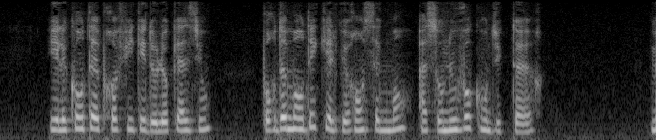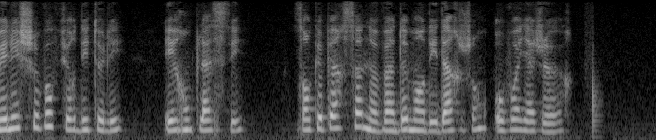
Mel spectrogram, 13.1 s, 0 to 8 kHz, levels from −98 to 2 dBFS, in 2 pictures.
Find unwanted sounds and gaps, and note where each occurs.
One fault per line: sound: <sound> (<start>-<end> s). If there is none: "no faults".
sound: thud (12.4-12.6 s)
